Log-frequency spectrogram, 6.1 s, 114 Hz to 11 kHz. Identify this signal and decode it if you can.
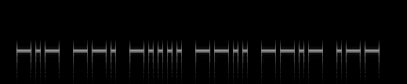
Morse code, heard as a keyed tone, about 17 wpm, 700 Hz. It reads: KG6ZQW
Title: USA Callsign DE Callsign - 6 Characters - 17wpm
